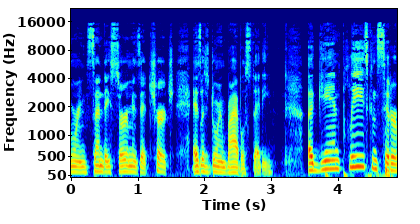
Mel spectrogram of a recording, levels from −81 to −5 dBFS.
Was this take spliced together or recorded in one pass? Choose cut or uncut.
cut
